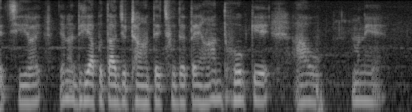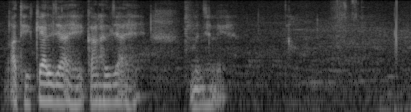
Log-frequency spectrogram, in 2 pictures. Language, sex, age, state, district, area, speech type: Maithili, female, 30-45, Bihar, Samastipur, rural, spontaneous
